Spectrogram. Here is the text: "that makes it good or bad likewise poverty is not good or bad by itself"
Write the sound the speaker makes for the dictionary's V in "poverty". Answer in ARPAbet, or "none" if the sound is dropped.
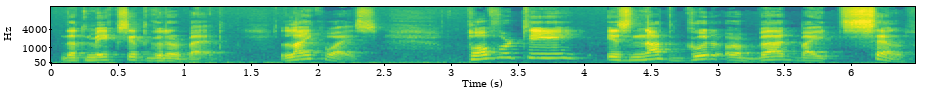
V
